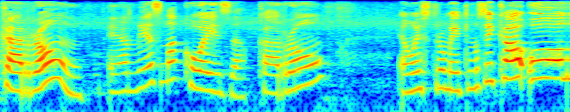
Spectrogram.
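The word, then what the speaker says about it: cajón: Sabe por que, que é carrom? Porque é uma palavra em espanhol. E em espanhol, o J tem som de R.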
